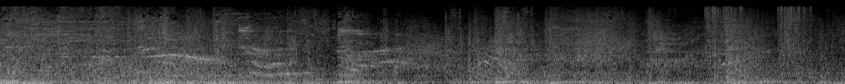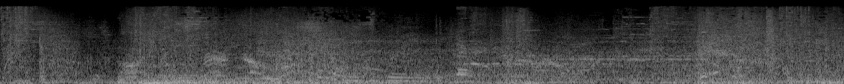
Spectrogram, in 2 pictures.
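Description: Weapons clash and hit repeatedly.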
